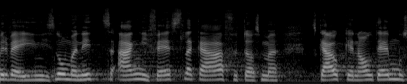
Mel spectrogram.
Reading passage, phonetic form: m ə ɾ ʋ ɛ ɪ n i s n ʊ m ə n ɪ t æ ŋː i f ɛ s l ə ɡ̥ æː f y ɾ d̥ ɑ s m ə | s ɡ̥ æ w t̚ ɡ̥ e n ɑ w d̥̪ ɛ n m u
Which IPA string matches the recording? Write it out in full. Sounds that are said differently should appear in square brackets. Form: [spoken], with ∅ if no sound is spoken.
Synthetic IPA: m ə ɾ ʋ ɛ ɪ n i s n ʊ m ə n ɪ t æ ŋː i f ɛ s l ə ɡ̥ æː f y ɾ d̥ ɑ s m ə | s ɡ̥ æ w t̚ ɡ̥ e n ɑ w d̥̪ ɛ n m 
